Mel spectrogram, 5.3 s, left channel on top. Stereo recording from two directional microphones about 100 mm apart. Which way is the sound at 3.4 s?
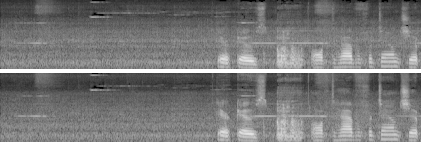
40° right (ahead or behind).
